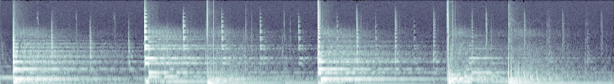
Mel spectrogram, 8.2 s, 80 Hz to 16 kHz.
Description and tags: Recordings of a Yamaha PSS-370 keyboard with built-in FM-synthesizer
